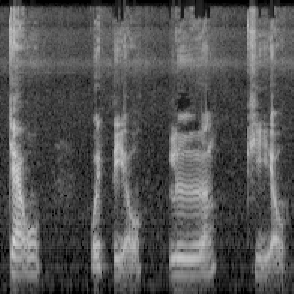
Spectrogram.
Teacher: ระดับเสียงตอนต้นเสียงต่ำตอนปลายเสียงสูงขึ้น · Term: เสียงจตวา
